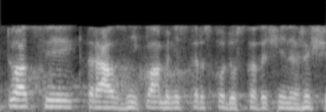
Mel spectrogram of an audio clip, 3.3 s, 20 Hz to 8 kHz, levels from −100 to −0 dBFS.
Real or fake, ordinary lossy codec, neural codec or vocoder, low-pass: fake; AAC, 16 kbps; codec, 24 kHz, 3 kbps, HILCodec; 7.2 kHz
